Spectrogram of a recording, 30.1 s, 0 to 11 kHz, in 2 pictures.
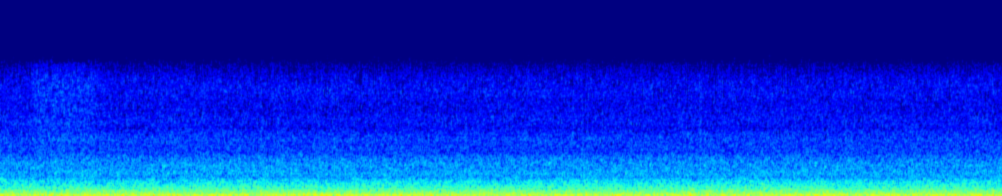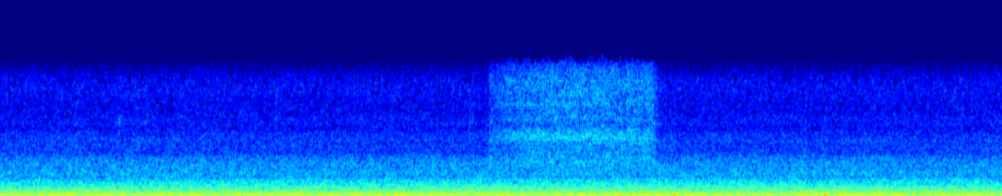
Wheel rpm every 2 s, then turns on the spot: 0, 0, 0, 0, 0, 0, 0, 0, 0, 0, 0, 0, 0, 0, 0.
none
